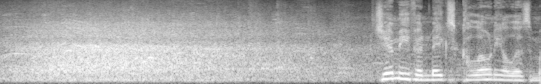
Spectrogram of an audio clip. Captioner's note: audience laughs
